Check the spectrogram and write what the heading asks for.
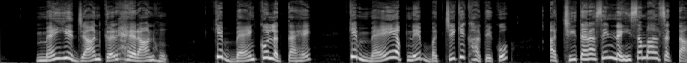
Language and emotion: Urdu, disgusted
